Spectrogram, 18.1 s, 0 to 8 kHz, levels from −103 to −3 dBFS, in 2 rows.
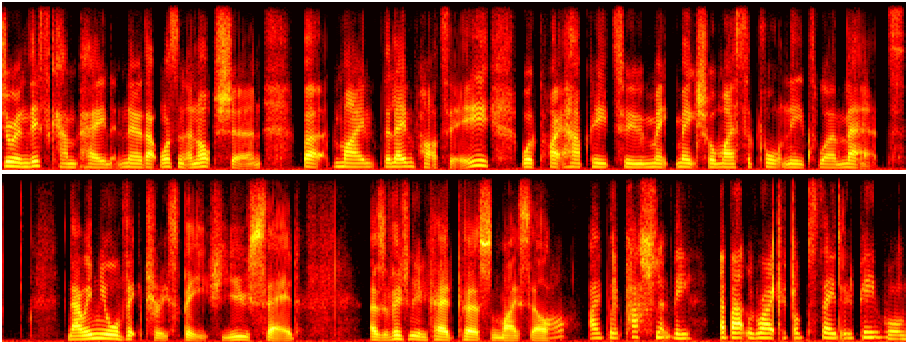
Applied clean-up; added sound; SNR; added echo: neural diffusion model UNIVERSE++.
